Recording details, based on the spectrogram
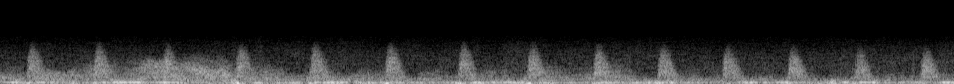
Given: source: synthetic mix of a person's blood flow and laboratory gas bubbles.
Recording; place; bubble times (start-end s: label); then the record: Doppler ultrasound of blood flow; subclavian vein
no bubbles
From the record:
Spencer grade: 0 (complete lack of bubble signals)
